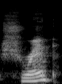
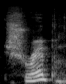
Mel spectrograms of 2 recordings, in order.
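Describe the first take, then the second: First: Whistled sh through tooth gap again; teeth whistle. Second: Whistled sh through tooth gap; teeth whistle. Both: Shown as a demonstration. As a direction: let the teeth whistle on Shrimp. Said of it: "teeth whistle when I say shrimp".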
